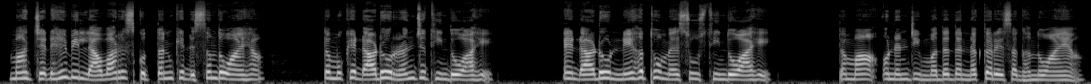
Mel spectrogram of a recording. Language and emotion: Sindhi, sad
